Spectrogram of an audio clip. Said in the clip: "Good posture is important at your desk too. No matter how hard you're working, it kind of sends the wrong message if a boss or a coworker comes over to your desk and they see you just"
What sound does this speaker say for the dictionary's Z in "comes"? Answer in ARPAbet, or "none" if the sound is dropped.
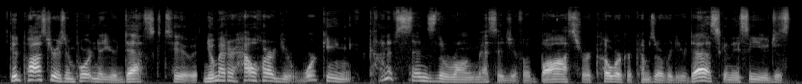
Z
